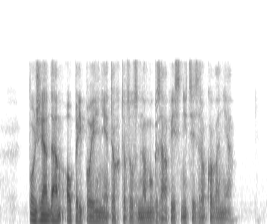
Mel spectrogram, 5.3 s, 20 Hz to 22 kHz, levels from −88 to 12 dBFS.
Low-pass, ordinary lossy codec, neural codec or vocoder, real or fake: 7.2 kHz; AAC, 48 kbps; codec, 16 kHz, 0.8 kbps, ZipCodec; fake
